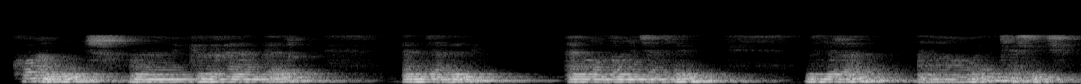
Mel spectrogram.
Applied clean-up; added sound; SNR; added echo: none; none; none; reverberation time 1.3 s.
